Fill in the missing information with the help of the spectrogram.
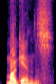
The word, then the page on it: muggins: American English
